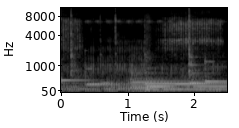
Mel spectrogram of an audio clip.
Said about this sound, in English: Can you hear his motor? He just turned his head like, he could hear his little motor. He's purring. He's like, he's a mighty, mighty, mighty man.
